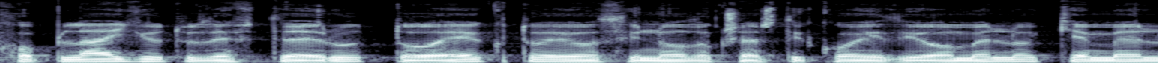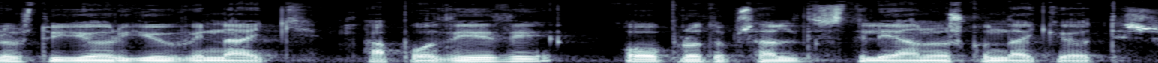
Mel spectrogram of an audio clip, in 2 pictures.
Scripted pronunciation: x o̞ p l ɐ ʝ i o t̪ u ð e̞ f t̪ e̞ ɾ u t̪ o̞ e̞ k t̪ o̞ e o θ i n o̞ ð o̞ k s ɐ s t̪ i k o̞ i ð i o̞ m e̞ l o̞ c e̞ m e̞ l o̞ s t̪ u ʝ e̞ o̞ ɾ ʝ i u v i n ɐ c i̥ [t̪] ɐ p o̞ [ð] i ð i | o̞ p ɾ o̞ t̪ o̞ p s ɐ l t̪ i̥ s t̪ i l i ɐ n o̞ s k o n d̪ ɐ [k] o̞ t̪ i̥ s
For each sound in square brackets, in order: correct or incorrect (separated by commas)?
incorrect, correct, incorrect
